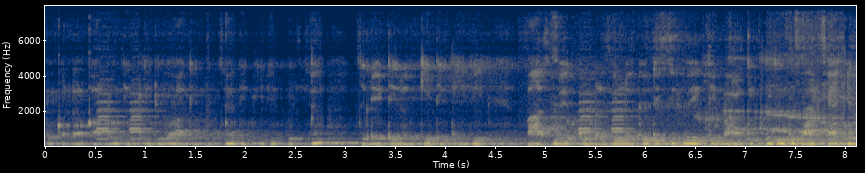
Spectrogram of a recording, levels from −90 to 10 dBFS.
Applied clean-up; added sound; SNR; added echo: neural separator model SepFormer DNS4.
